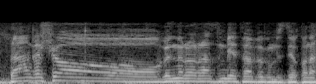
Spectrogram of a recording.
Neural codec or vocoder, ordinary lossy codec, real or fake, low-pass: none; Opus, 24 kbps; real; 7.2 kHz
